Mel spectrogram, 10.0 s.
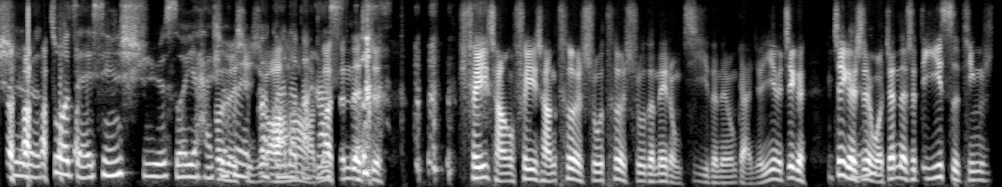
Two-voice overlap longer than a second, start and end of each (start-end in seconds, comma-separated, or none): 2.1-3.6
